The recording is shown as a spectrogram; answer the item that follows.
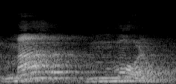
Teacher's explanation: Fíjate, tiene dos sílabas, un tipo de palabra bisílaba. La mayor fuerza de la voz, la sílaba tónica está en la penúltima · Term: grave o llana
